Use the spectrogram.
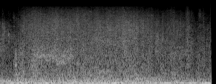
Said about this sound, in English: You will hear the wildcat sounds through all of the explosions. Does anyone know why? I don't know why, but there's like a lion, a tiger, a puma.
